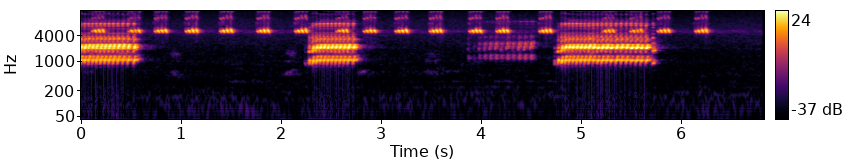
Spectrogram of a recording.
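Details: Gray tree frog male calling from a pondside cave in an Ontario forest, Canada, trading calls with a rival over territory: three loud buzzy pulsed trills, each under a second, with a fainter answering trill between them and constant high insect pulses.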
